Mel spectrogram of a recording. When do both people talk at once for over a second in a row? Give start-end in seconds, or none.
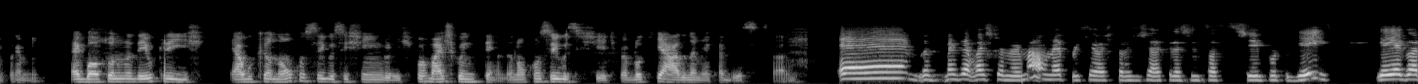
none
